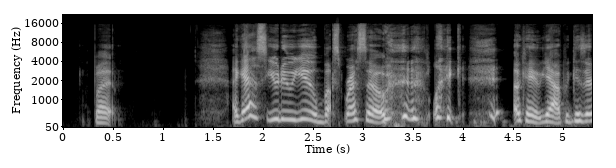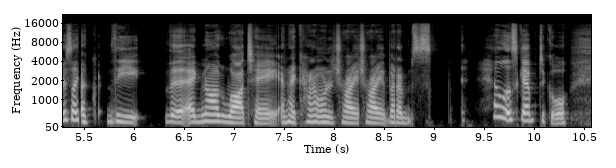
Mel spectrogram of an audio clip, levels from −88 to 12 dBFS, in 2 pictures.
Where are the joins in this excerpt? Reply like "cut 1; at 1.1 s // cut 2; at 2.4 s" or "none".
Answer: cut 1; at 2.7 s // cut 2; at 5.4 s // cut 3; at 8.2 s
